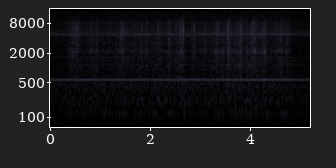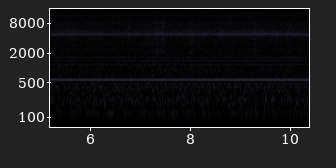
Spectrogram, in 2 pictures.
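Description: Quiet room with a faint, steady electrical hum. A soft hissing swish is heard over it for the first few seconds and stops about five seconds in.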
